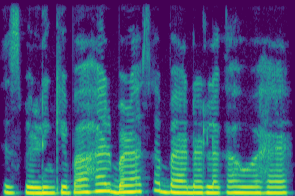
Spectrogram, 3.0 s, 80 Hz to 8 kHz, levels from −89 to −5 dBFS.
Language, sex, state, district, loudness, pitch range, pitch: Hindi, female, Jharkhand, Ranchi, -11 LUFS, 230-255 Hz, 235 Hz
